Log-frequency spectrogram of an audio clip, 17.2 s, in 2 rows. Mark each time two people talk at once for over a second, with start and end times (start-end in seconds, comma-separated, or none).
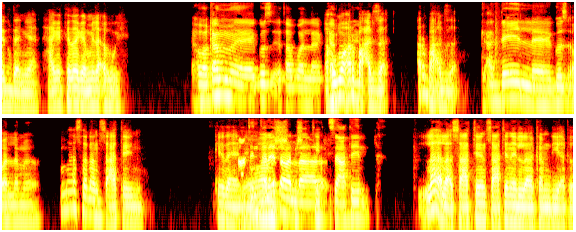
12.1-13.6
